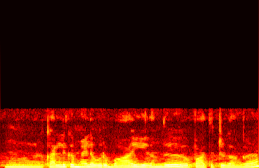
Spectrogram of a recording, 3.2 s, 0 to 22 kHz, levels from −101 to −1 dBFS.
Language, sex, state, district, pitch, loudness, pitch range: Tamil, female, Tamil Nadu, Kanyakumari, 210 Hz, -13 LUFS, 205-220 Hz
